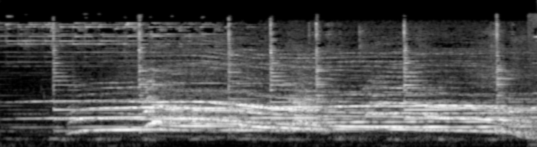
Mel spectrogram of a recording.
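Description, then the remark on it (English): Several wolves howl together in a sustained, overlapping chorus, long rising and falling tones weaving over one another for several seconds, steady in loudness with no talking. “Great open area for a large pack of wolves, and the wolves could roam from one end to the other.”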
